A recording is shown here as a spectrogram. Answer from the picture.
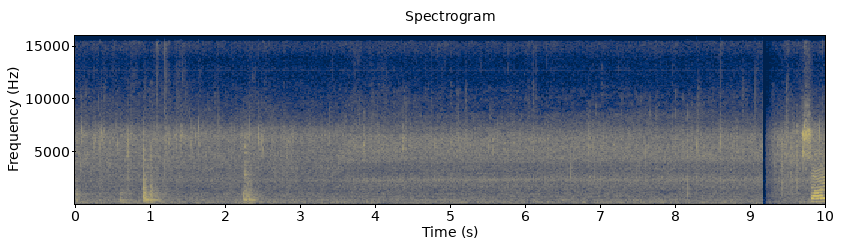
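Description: Potatoes and onions frying in oil in a non-stick pan, with a steady sizzle. A wooden spatula stirs the pan twice in the first few seconds. The sound drops out briefly near the end.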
